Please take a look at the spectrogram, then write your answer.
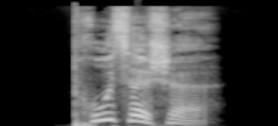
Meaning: inflection of prußisch: 1. strong/mixed nominative/accusative feminine singular 2. strong nominative/accusative plural 3. weak nominative all-gender singular
- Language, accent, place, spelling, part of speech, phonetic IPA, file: German, Germany, Berlin, prußische, adjective, [ˈpʁuːsɪʃə], De-prußische.ogg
